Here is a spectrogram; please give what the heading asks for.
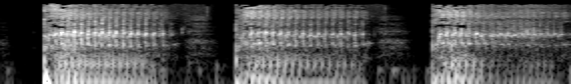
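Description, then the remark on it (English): A person imitates the purr of a cat named Velvet with their voice, making three loud, raspy, rumbling bursts of nearly a second each, separated by short pauses, with no talking. “It's a purr.”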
